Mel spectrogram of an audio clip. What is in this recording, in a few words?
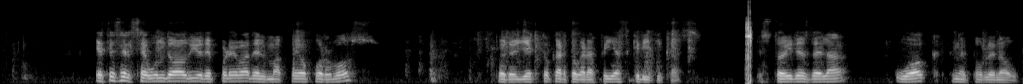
Voice message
